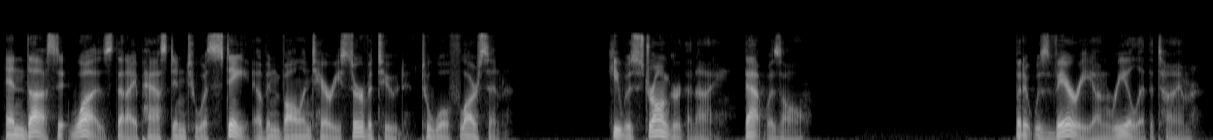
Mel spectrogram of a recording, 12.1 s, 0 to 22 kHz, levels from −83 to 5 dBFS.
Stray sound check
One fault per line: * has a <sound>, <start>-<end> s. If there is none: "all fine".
all fine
